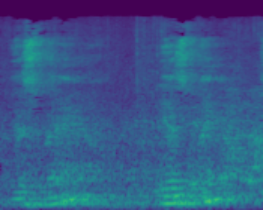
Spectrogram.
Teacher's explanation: he's much more breathy than I am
